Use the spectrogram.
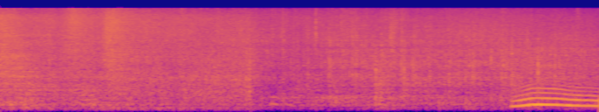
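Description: Steady hissing and crackling sizzle of water hitting hot sauna stones as a ball containing oil is set on the stones for a sauna infusion (Aufguss), with faint popping throughout; near the end a voice briefly hums or speaks over it.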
